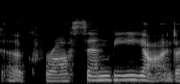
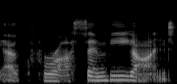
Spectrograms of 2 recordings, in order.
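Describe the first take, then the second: First: Across and beyond said slowly and softer; teacher leading the class in unison; slow choral model. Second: Across and beyond repeated slowly and softer; teacher saying it together with students; slow choral echo. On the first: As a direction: say it slowly so the class can echo. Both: Shown as a demonstration. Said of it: "do that with me".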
